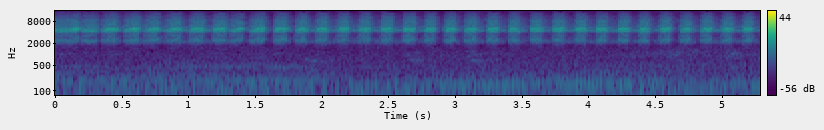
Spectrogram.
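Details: In the hills of Tuscany, Italy, during summer, a cricket keeps up a shrill, regular pulsed chirp, close to three beats each second, clean and unbroken against near silence below.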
